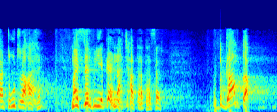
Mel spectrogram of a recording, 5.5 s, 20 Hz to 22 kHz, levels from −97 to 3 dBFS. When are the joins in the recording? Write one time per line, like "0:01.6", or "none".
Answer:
0:04.4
